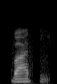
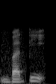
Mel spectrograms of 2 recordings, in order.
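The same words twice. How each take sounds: First: Bati with BA stressed; "bati", light final syllable; stress on first syllable. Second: Bati with TI stressed; "bati" weighted on the final syllable; wrong stress. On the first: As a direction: lean on the opening, BA-ti. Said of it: "It's bati". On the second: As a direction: misplace the stress, ba-TI. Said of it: "not bati". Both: Shown as a demonstration.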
